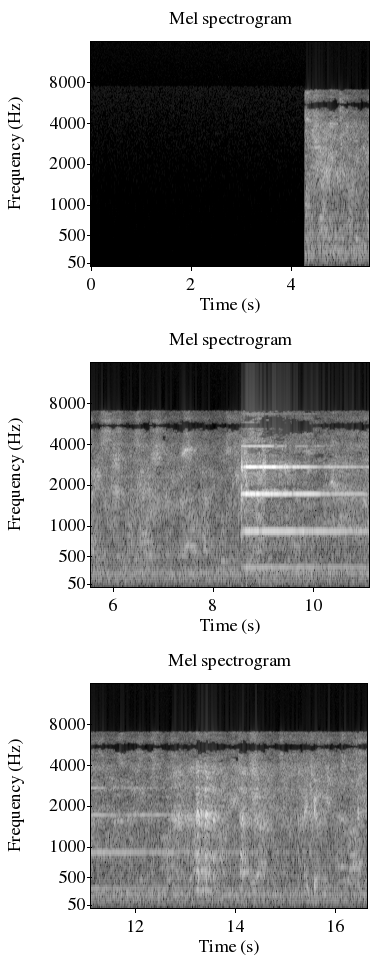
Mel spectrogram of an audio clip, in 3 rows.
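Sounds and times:
soft murmurs from people: 4.4s - 16.6s
bell struck as a signal to switch roles: 8.6s - 15.0s
light laughter from people: 12.6s - 15.4s.

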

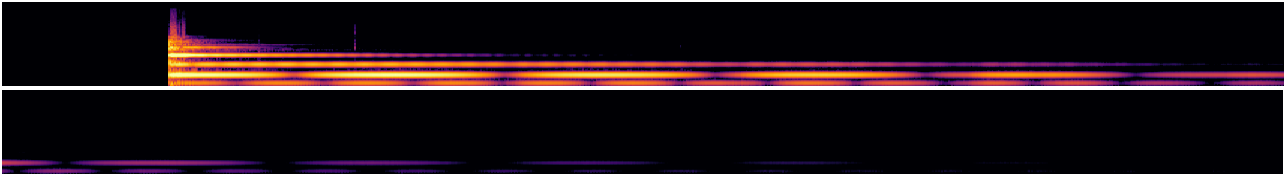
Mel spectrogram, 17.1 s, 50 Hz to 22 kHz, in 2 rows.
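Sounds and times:
meditation bell ringing: 1.1s - 14.5s.

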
